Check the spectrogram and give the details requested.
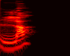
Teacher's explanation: पार्श्विक मतलब पिछला। तो जीभ का पिछला जो हिस्सा है दोनों तरफ का वो ला बोलने पे पीछे की तरफ हल्का मुड़ता है ऊपर की तरफ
